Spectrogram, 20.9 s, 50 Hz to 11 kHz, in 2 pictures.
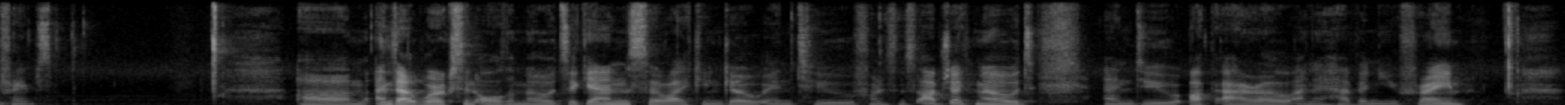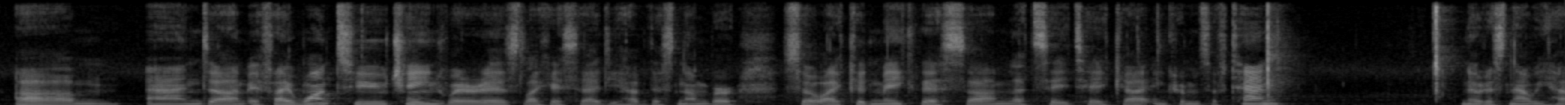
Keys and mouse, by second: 0.0 Up, 0.2 Up, 0.7 Up, 5.3-5.9 drag, 7.9 Up, 12.8 click, 16.1-20.0 drag.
